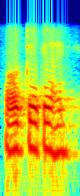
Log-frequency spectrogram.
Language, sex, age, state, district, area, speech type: Hindi, male, 45-60, Uttar Pradesh, Hardoi, rural, conversation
